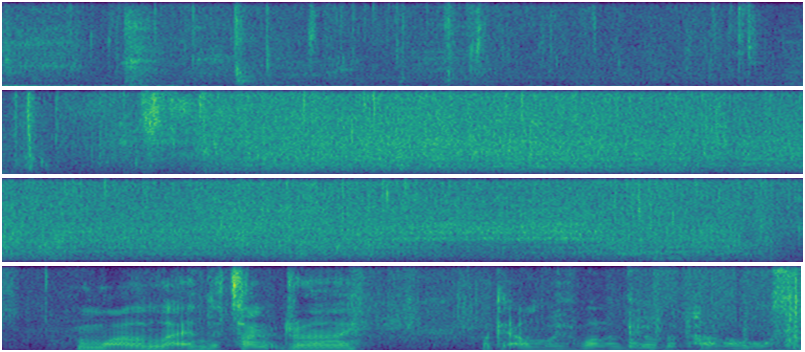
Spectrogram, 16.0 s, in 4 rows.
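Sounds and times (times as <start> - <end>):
water hissing from hose spray gun: 4.4 - 12.1.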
